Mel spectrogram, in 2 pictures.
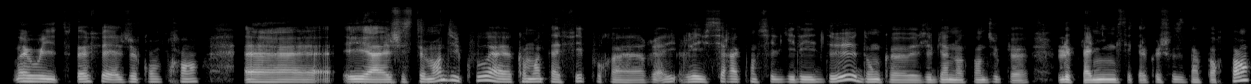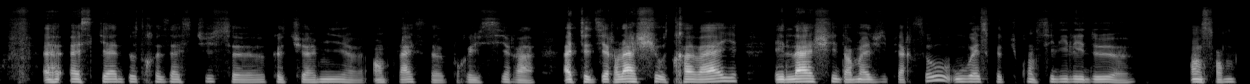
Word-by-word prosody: Mais 140 +1 +3
oui, 135 -4 +2
tout 125 - -3
à 130 - +1
fait, 115 -4 -1
je 130 +3 -3
comprends. 125 +1 -5 0.5
Heu 115 -1 +2 0.2
et 125 0 +3
heu, 115 0 +5
justement 125 - -2
du 195 -4 -1
coup, 190 +4 -2
heu, 130 -8 +3
comment 130 -1 0
tu 125 - -5
as 115 - -1
fait 145 +7 -7
pour, 130 -4 -14
heu, 100 -1 -3
réu 115 +4 -4
réussir 125 +2 -2
à 125 - +1
concilier 120 -1 -6
les 115 -1 0
2? 175 - +1
Donc 115 -3 -2
heu, 105 -1 -2
j'ai 110 +2 -5
bien 110 0 0
entendu 110 +2 -5
que 95 -3 -6 0.3
le 115 +1 +3
planning, 110 +2 +3
c'est - - -12
quelque 105 +2 -7
chose 115 -1 -8
d'important, 110 - 0 0.4
heu, 110 +2 +4
est-ce 120 -4 +2
qu'il 125 - 0
y - - +5
a 125 - +2
d'autres 120 0 -6
astuces, 125 +3 -7
heu, 110 0 -3
que - - -3
tu 110 +1 -4
as 110 0 0
mis, 120 0 -1
heu, 105 -2 -6
en 110 - -1
place 115 +2 -2 0.2
pour - - -20
réussir 110 +2 -6
à 95 0 0 0.3
à - - +9
te - - -3
dire: 120 +1 +3
«Là, 130 +2 +11
je 130 - +1
suis 140 - +2
au 120 - +1
travail 125 +7 +5 0.4
et 120 - +6
là, 130 +3 +10
je 130 - -2
suis 135 - -1
dans 110 -1 +1
ma 115 -1 +3
vie 115 +2 -8
perso»? 170 - -3
Où 130 +1 0
est-ce 130 -1 0
que - - -8
tu 110 - -14
concilies 125 +1 -5
les 120 0 0
2, 120 +1 0
heu, 100 +2 -6 0.6
ensemble? 120 0 0
115 Hz, 195 wpm, -25 LUFS, 110-125 Hz, 0.6 s, Là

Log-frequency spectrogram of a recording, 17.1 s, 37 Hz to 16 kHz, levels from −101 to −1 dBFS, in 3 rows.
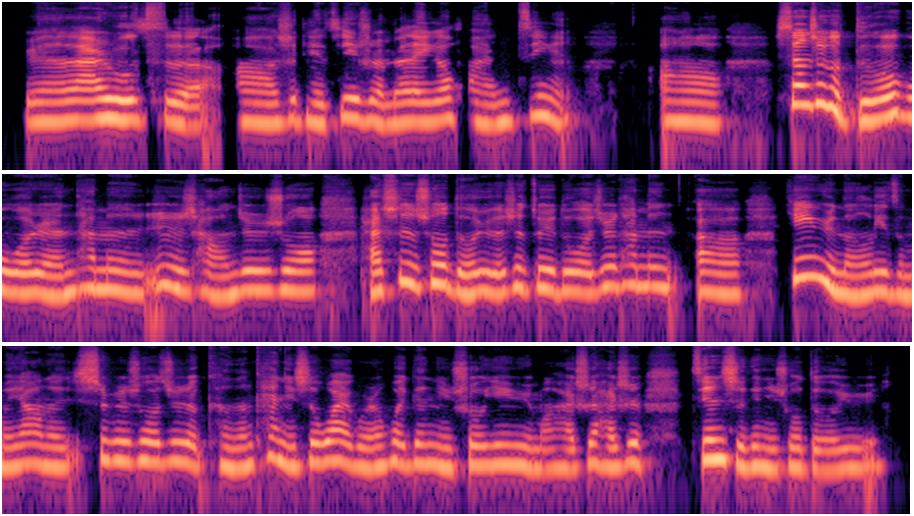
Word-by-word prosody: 原 215 +1 -2
来 230 0 +4
如 235 -1 +8
此， 220 -2 -2 0.3
啊， 210 -1 -3
是 220 +3 -5
给 210 -2 -3
自 195 - -12
己 250 -1 +2
准 215 -4 -3
备 205 - -1
了 215 - +1
一 210 - -1
个 230 +2 -1
环 210 -3 -4
境。 230 -1 -3 0.5
啊， 215 -2 -3 0.3
像 395 -5 +5
这 405 0 +6
个 345 - +8
德 230 +3 +4
国 230 -4 +2
人 210 -1 +1
他 260 +2 -2
们 240 -3 0
日 280 -1 -1
常 215 -3 -4
就 240 - 0
是 240 - +1
说 235 -1 0 0.3
还 225 - +2
是 300 +7 +2
说 300 +2 +3
德 225 -6 +1
语 230 - +1
的 220 -1 +1
是 265 +2 -2
最 250 0 +2
多 235 0 +1
的 215 - -1
就 260 - -2
是 280 - 0
他 290 +1 -4
们， 275 -1 -2
啊， 220 -2 -2 0.3
英 380 +1 +3
语 310 - +6
能 210 -2 0
力 230 0 +1
怎 210 -1 -4
么 200 +1 -1
样 225 +1 -3
的， 205 -1 -3
是 270 - -3
不 255 - -1
是 250 - +1
说 250 0 +1
就 250 +1 -3
是 235 -2 +1
可 210 0 -5
能 200 +1 -2
看 270 +4 -2
你 215 - -1
是 240 +4 0
外 250 0 +2
国 210 -2 -3
人 205 +2 -1
会 240 -1 -1
跟 225 0 -2
你 205 -2 -1
说 215 +2 -3
英 225 0 -1
语 215 - -1
吗？ 190 0 -6
还 195 -1 -5
是 235 - -3
还 205 -3 -2
是 235 +2 0 0.3
坚 270 +1 +5
持 240 -6 +2
跟 210 +1 0
你 195 - 0
说 200 +1 -3
德 185 -1 -6
语？ 200 +3 -6
225 Hz, 300 characters per minute, -23 LUFS, 210-245 Hz, 0.5 s, 如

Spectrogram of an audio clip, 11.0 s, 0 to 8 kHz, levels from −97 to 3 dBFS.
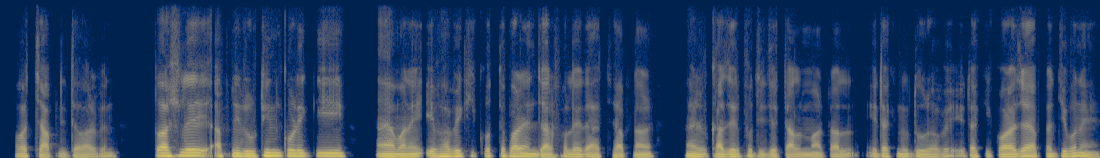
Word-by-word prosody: আবার 115 -1 -1
চাপ 100 -3 0
নিতে 100 0 -7
পারবেন। 95 +1 -5 0.4
তো - - -2
আসলে 145 +3 +4 0.3
আপনি 135 +3 0
রুটিন 120 +5 +5
করে 135 -1 +5
কি 135 0 +2 0.5
অ্যা 115 - +1 0.2
মানে 110 0 +3 0.2
এভাবে 120 +2 +3
কি 135 - -11
করতে 120 +1 -1
পারেন? 125 -2 +4
যার 100 -1 +1
ফলে 105 0 -1
দেখা 100 - 0
যাচ্ছে 95 - -9
অ্যা 95 - 0
আপনার 100 +1 -3 0.7
কাজের 105 +1 +2
প্রতি 110 -1 -4
যে 105 - -1
টালমাটাল, 95 0 -4 0.3
এটা 105 0 -1
কিন্তু 105 -1 -2
দূর 100 -1 0
হবে। 115 +6 -5
এটা 105 - -3
কি - - -9
করা 105 0 +4
যায় 135 - +4
আপনার 110 +1 -4
জীবনে? 125 +1 +2
110 Hz, 195 wpm, -22 LUFS, 100-120 Hz, 0.7 s, রুটিন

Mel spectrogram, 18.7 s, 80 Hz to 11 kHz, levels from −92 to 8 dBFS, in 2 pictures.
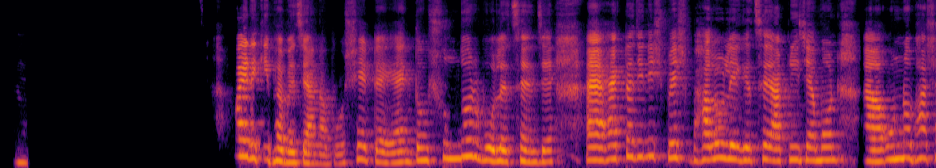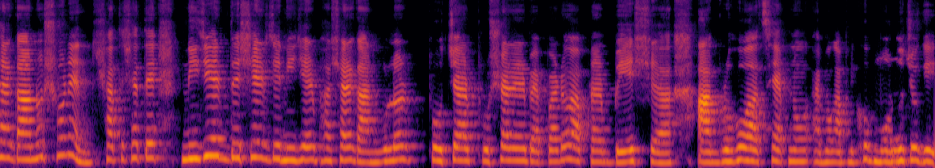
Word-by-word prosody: হুম। 195 - -7 2.1
বাইরে 315 -2 +7
কিভাবে 220 -3 +3
জানাবো, 175 -1 -2 0.2
সেটাই। 240 -7 -1 0.2
একদম 235 +4 -1
সুন্দর 280 +3 +2 0.2
বলেছেন 220 -1 +3
যে, 210 - +2 0.4
এ - - +12 0.2
একটা 265 +4 -1
জিনিস 305 0 -2
বেশ 285 0 +2 0.2
ভালো 250 +2 +3
লেগেছে। 240 0 +1
আপনি 240 +3 -3
যেমন 240 +1 +1 0.4
আ - - +6 0.2
অন্য 265 +1 +4 0.2
ভাষার 285 +1 0
গানও 255 +3 +4
শোনেন। 335 - -3 0.2
সাথে 255 0 -5
সাথে 280 0 -3 0.4
নিজের 320 +5 +3
দেশের 290 +1 -1
যে 265 - -1
নিজের 245 +1 -1
ভাষার 235 +1 -1
গানগুলোর 220 +5 -1 0.2
প্রচার-প্রসারের 230 0 -1
ব্যাপারেও 215 +4 -5
আপনার 210 -1 -6 0.2
বেশ 215 +2 0 0.2
আ - - -1 0.4
আগ্রহ 210 +2 -1 0.2
আছে 225 +2 -9
এবং, 215 0 -4 0.2
এবং 205 - -5
আপন 195 - -5
আপনি 200 - -8
খুব 255 -3 -4
মনোযোগী 220 0 -1
235 Hz, 140 wpm, -22 LUFS, 215-265 Hz, 2.1 s, এ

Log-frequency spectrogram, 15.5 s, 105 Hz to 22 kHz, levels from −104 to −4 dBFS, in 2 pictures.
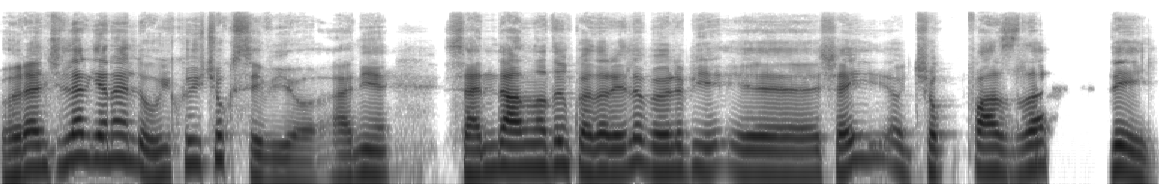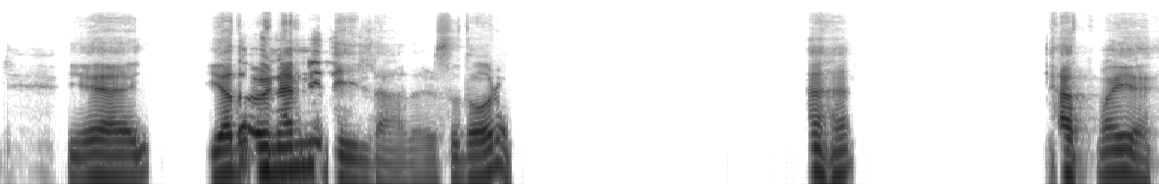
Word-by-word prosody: Öğrenciler 165 - +3
genelde 215 -3 +1
uykuyu 145 +8 -2
çok 215 +1 -2
seviyor. 110 -4 -5
Hani 135 +3 -2 0.3
sende 145 +4 +2
anladığım 170 +2 +4
kadarıyla 150 +4 +2
böyle 150 0 +2
bir, 160 0 -4 0.6
eee, 140 - -3
şey, 190 +11 -1
eee, 160 -8 -7
çok 150 +2 -5
fazla 150 0 +3 0.5
değil, 130 - 0 0.5
eee, 125 0 0 0.5
ya 140 +2 +4
da - - +4
önemli 155 +3 +5 0.2
değil 105 -4 -4
daha 95 -2 -13
doğrusu. 105 +3 -12
Doğru? 120 +2 +1 2.1
He 150 - +2
he. 135 +1 -4 1.4
Yatmayı. 135 -3 -1
145 Hz, 110 wpm, -23 LUFS, 125-165 Hz, 2.1 s, önemli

